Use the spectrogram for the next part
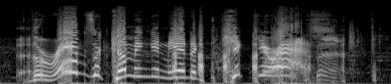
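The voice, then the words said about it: Imitates another person's voice. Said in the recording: “Gilbert Gottfried ... are you squinting your eyes and cheesing like as hard as you can? Because I think that helps the impression”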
